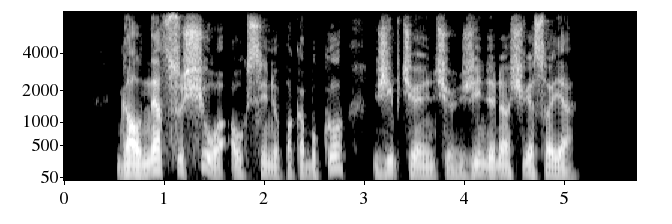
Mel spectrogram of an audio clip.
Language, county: Lithuanian, Šiauliai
